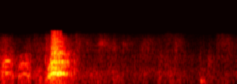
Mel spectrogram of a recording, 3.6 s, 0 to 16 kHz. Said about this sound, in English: The dog's going to bark. We're babysitting one of the dogs, and so he likes to bark a lot, or she likes to bark a lot, so. So that's about 120 pounds of dog meat right there.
